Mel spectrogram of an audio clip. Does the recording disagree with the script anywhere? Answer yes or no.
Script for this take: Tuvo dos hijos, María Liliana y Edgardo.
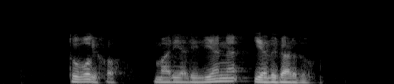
yes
